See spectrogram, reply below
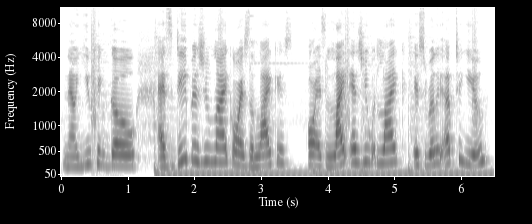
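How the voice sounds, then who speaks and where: A woman with a slightly raspy voice doing a relaxed step-by-step voice-over for her makeup tutorial. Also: fairly high pitch, normal speed, faint music behind. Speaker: beauty vlogger. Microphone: voice-over mic.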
